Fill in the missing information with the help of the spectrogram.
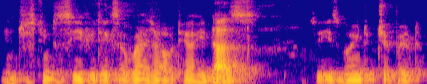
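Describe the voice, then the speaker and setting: Low-voiced male golf commentator. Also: little pitch movement, fairly quick.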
